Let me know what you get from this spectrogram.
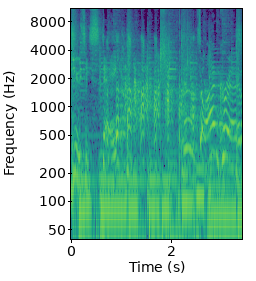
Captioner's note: loud laughing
